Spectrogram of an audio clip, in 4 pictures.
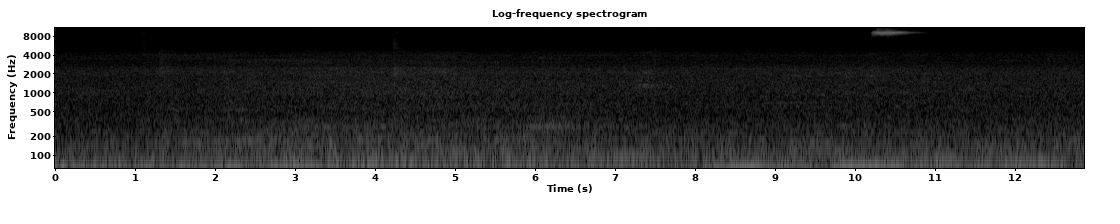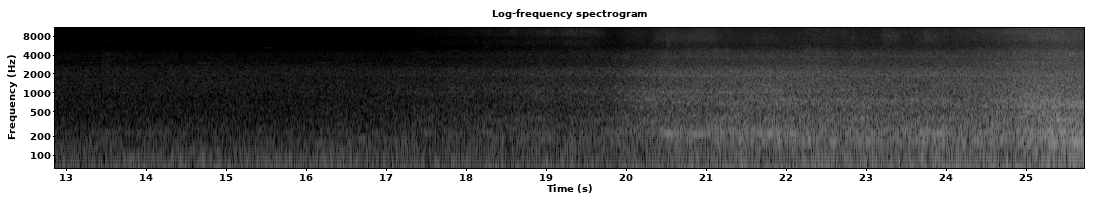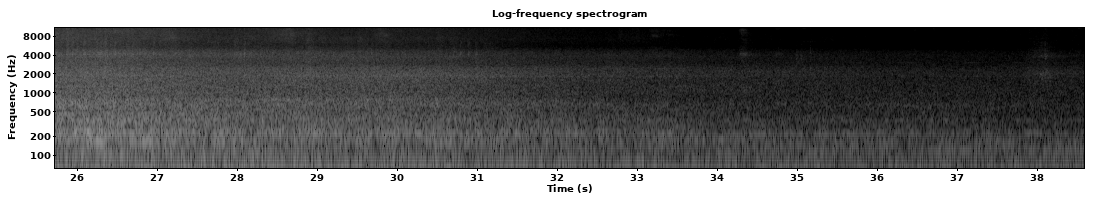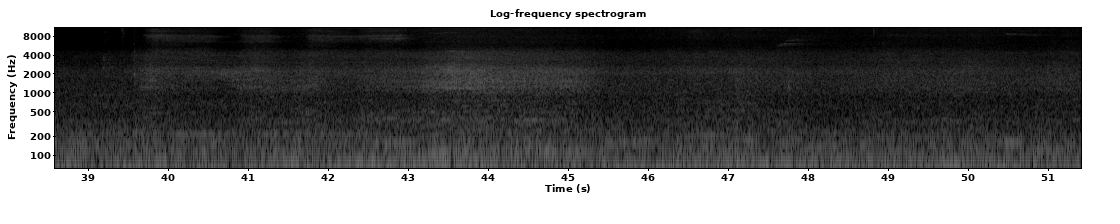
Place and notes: Taipei, Taiwan - In the track below
In the track below, By the sound of trains, Traffic Sound, Binaural recordings, Zoom H4n+ Soundman OKM II
Taipei City, Taiwan, 20 January, ~18:00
